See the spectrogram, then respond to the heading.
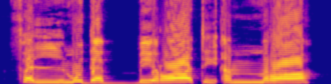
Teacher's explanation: ہم حمزہ کو ظاہر کریں گے اور اسے حلق کے نیچے والے حصے سے ادا کریں گے۔ پھر میم ساکن ہے تو ہمیں میم کو ظاہر کرنا ہے۔ · را پہ تنوین زبر ہے تو ہمیں را کو بھاری آواز میں پڑھنا ہے، اور جو کہ اس کے بعد مد الف ہے تو ہم را کو اور مد الف کو دونوں کو بھاری آواز میں ادا کریں گے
